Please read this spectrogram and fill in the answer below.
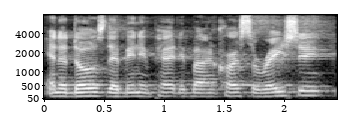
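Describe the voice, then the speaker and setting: Flat-voiced teenage man. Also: mid-range voice, quick pace, in a large hall. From North Carolina. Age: teens. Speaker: panelist. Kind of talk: self-introduction.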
